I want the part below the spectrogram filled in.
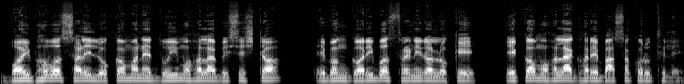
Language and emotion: Odia, neutral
